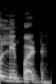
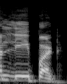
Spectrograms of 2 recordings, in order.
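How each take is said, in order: First: Said in the usual way. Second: लिपट with the first vowel drawn out to "lee-pat"; खींचकर गलत उच्चारण. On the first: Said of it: "इसी तरीके से पढ़ना आपको लिपट". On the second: Shown as a demonstration. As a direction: stretch the लि of लिपट into a long ली. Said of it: "ज़्यादा खींच के नहीं पढ़ना". (लिपट की छोटी इ को खींचकर "लीपट" बोलें)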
